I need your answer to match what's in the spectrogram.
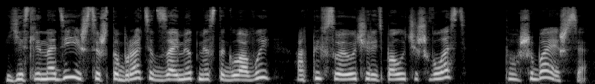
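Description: A woman reading the part of a scheming young female necromancer with a mocking, sharp-tongued manner. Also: on the high side, normal speed, no room sound, lightly acted.

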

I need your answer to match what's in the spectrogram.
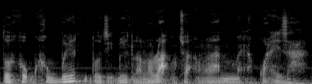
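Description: A man's voice: deep voice, a little fast, darkish tone, slightly rough. A man telling a childhood story in a crude, colloquial way. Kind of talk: casual storytelling.

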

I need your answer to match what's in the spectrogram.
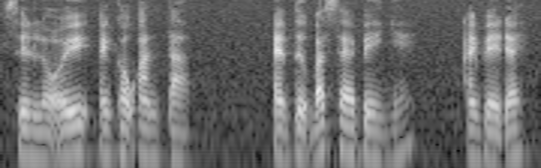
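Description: A woman's voice: deep voice, little pitch movement, normal speed, close to an everyday voice. Woman voicing a cool dismissive young man. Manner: teasing, curt.

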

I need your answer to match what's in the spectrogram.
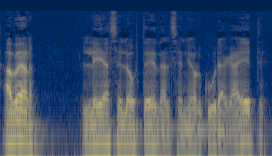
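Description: A man's voice: extremely low pitch, expressive, measured pace, darkish tone, exaggerated voice. A man voicing a stern male official who gives orders and reasons with a commanding tone.

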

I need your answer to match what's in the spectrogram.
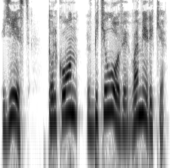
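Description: A woman voicing a chatty, pushy young male student who confides gossip in a hushed tone, in an audiobook. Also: mid-range voice, expressive, normal speed, slightly rough, no room sound, clean studio sound. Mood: hushed warning.

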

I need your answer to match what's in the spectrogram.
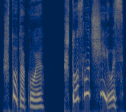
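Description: A woman voicing an older mother-in-law who talks in a high, breaking, soft and ingratiating voice. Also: wildly swooping pitch, slow pace, dry recording, studio quality, heavily acted. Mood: alarmed.

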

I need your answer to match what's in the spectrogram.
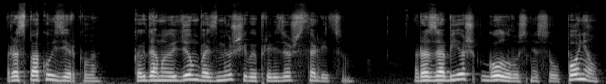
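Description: A woman's voice: fairly low pitch, steady tone, normal speed, warm tone, natural voice. A woman voicing a curt, commanding elf lord. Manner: curt, authoritative orders. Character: commanding male elf lord, cool and mocking.

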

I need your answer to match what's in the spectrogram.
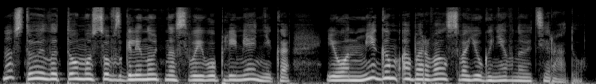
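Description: Lady reading a novel out loud, dramatic, dry no-echo sound. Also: mid-range voice, normal speed. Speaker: audiobook narrator. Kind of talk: expressive first-person novel reading.

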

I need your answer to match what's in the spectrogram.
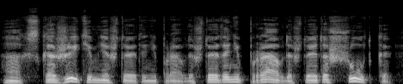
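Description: A man's voice: sits low, a little fast, husky, no room sound. A man voicing a distraught Jesuit priest in an audiobook, speaking with a trembling, pleading voice. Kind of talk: audiobook character reading.

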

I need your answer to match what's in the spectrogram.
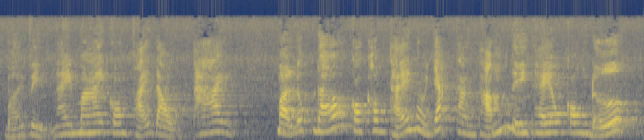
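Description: A woman's voice: mid-range voice, reverberant, long reverb tail, slight background noise, natural voice. A woman voicing a grieving older village mother who speaks in a tearful, imploring way.

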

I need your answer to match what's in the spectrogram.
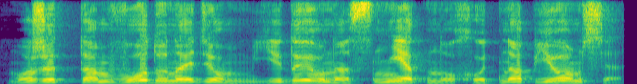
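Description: A man's voice: a little high, expressive, slow, warm tone. A man voicing a practical, determined young man who leads a weary group with a commanding manner, in a storybook reading. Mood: planning.

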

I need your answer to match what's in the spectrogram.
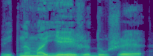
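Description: A man voicing a cruel army lieutenant who speaks with syrupy, sanctimonious mock kindness and shouts gleefully at a flogging. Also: deep voice, steady tone, takes it slowly, no echo, clean studio sound, pitched below the performer's own voice. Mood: mock-gentle. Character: sadistic mock-kindly male army lieutenant.

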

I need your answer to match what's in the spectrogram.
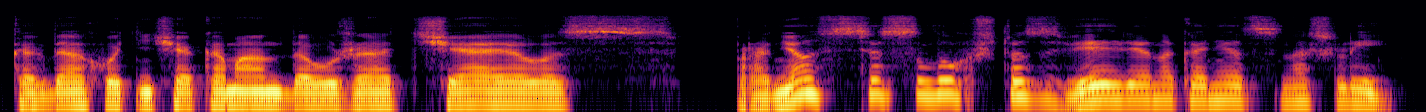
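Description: Lively male storyteller. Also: mid-range voice, no echo, clean studio sound. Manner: expressive storytelling, voicing each character. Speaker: audiobook narrator. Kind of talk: scripted narration.

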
